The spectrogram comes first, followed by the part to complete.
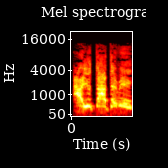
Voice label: alert, dialogue IT; mohaa; attack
